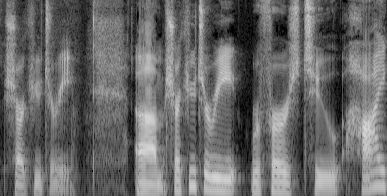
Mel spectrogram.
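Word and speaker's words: charcuterie: So the French pronunciation is shakutri something like that. Hopefully my French pronunciation has not decayed too much in the past several years since I've spoken it regularly, but the English pronunciation is actually again pretty close. Shuterie.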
